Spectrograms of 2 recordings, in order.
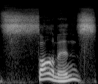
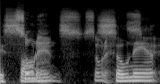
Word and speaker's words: Sonance: he was looking at sonin uh is it sonin do we say sonance so with a long o he was looking at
